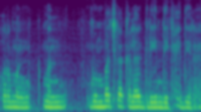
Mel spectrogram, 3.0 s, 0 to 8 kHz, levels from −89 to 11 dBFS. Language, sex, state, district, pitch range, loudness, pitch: Hindi, male, Bihar, Kishanganj, 135-150 Hz, -15 LUFS, 140 Hz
